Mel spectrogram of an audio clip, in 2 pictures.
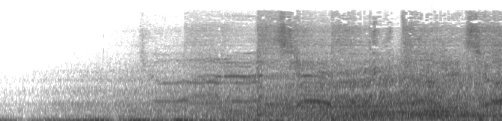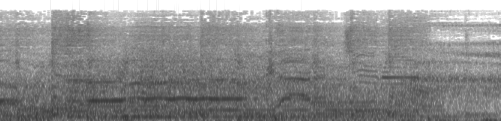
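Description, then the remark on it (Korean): A car passes alongside on the road with its window open and music drifting out, a muffled male singing voice riding over steady road and engine noise that swells in quickly and eases off slightly at the end. “우리가 도로를 신나게 달리고 있는데 옆에 차가 지나갑니다. 그 차에서 듣고 있는 노래가 뭔지 맞춰주시는 거예요.”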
